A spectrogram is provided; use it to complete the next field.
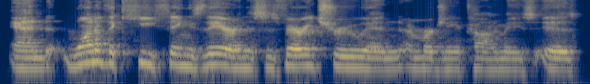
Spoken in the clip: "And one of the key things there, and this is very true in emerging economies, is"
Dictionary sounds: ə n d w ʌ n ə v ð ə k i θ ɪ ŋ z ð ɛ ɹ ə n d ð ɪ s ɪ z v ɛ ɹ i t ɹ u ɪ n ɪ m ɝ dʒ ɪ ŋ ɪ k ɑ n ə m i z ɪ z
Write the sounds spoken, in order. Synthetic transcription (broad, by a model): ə n w ʌ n ə v ð ə k i θ ɪ ŋ z ð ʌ ɹ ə n ð ɪ s ɪ z v ɛ ɹ i t ɹ u ɪ n ɪ m ɝ dʒ ɪ ŋ ɪ k ɑ n ə m i z ɪ z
